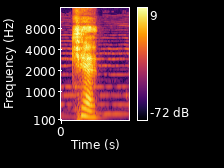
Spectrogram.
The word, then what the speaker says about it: Kin: was aided by tms akin pronounced ken is a very timid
